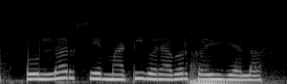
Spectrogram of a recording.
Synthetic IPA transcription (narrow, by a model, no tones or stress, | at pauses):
ʈoːləɾsemaːʈibəɾaːbəɾkəɪld͡ʒaːlaː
